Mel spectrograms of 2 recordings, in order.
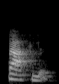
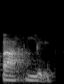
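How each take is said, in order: First: "parle" ending on a short schwa, no A sound; clipped ending. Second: "parler" ending in a clear A sound. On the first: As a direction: say "parle" with the final E barely there. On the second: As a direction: finish "parler" on a bright 'ay'. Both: Shown as a demonstration. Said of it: "not parler".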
